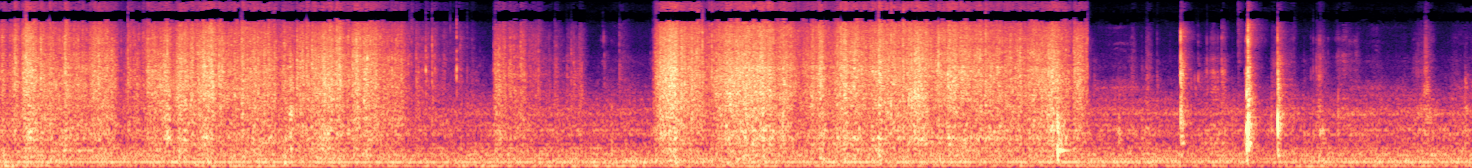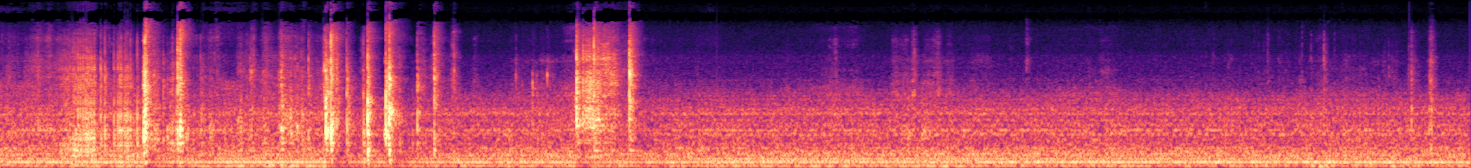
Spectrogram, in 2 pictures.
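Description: Plastic rustling in two long stretches, then a series of sharp clicks and snaps as the clear plastic lid is worked off a compartmented takeaway meal tray. A steady low hum runs underneath.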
